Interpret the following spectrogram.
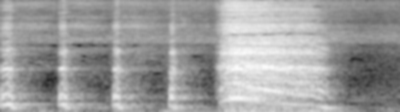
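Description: A person laughing: a run of short chuckles, then a louder, breathier laugh with a falling pitch just past the middle.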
